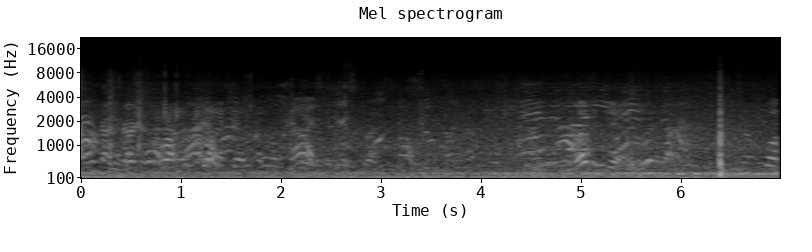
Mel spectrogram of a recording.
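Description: Young players call out and chatter across an open field.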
